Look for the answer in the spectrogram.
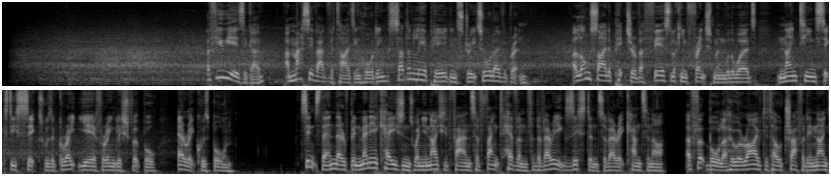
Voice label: Narration; Cantona; Vocal Point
